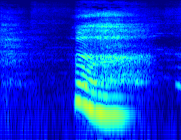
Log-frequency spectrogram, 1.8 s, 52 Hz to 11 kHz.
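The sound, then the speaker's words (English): A single drawn-out yawn at about 5 o'clock in the morning, fairly loud, rising abruptly then sliding down in pitch over about a second before trailing off into quiet. “Excuse my yawn, sorry.”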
